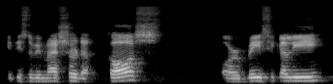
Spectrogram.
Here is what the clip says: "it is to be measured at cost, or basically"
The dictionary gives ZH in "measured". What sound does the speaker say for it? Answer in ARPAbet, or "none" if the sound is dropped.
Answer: SH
